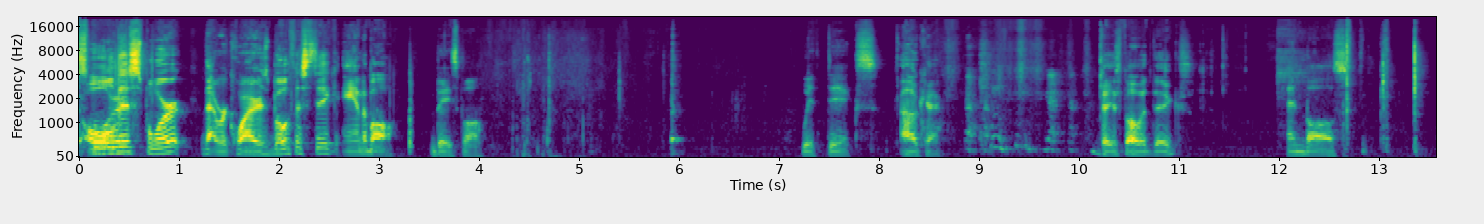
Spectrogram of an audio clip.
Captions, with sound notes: - The oldest sport that requires both a stick and a ball. - Baseball. With dicks. - Okay. (crew laughs) Baseball with dicks? - And balls.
